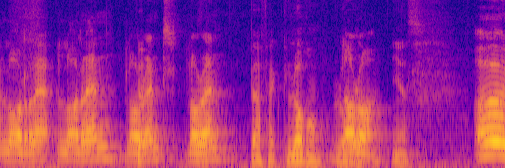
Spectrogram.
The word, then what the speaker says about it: Laurent: Laurent. Laurent. Yes. Oh, like the French player from Arsenal, Laurent. Similar to that.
